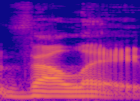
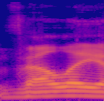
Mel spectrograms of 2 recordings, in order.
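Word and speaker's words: Valle: i-40 corridor first off you've got valet valet i think is how it's pronounced v-a-l-l-e which sits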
